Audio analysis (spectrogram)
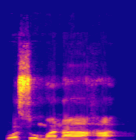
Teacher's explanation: इस विसर्ग का भी आगे ह आने के कारण लोप हुआ है। इसलिए यह विसर्ग भी आपको नहीं दिख रहा है।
